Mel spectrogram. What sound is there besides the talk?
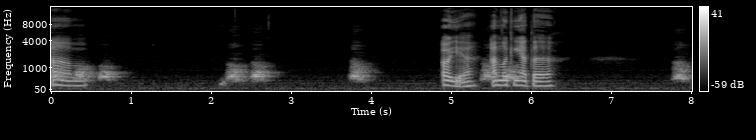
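dog barking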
